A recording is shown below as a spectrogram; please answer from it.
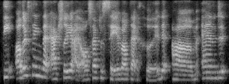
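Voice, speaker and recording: Upbeat female co-host, bright tone, chatty livestream delivery, roomy echo. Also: medium pitch, expressive, moderate pace. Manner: chatty, upbeat, laughs often, many "um"s. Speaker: co-host of a fishing show. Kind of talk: casual gear chat on a livestream.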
